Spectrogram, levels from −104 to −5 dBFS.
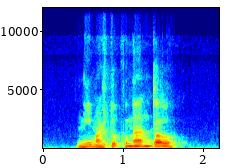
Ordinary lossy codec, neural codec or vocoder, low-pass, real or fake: Opus, 16 kbps; vocoder, 22.05 kHz, 80 mel bands, Vocos; 9.9 kHz; fake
